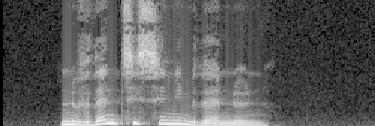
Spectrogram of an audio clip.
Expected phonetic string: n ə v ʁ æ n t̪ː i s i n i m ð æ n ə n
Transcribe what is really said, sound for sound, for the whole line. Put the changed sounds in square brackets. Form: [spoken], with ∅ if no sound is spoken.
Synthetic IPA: n ə v [ð] æ n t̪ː i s i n i m ð æ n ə n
